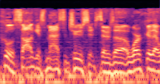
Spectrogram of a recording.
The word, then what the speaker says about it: Saugus: Saugus Saugus Saugus what no it's saw it's August all right cool Saugus Massachusetts there's a worker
